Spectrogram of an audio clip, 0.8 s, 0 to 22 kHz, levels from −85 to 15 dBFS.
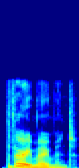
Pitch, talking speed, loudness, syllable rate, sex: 225 Hz, 230 wpm, -16 LUFS, 7.7 syllables/s, female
